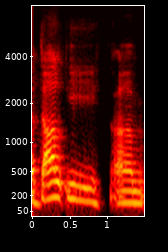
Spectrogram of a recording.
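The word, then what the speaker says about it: DALL-E: Yeah, DAL-E, it's D-A-L-L, like wall, but spelled with a D.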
